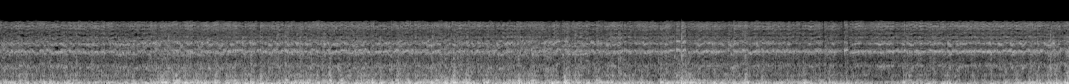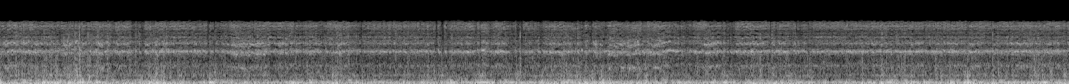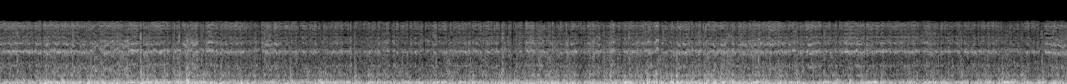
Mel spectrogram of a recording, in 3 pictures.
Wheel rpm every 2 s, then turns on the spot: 210, 230, 220, 230, 230, 230, 230, 230, 230, 230, 230, 230, 230, 230, 230, 230.
none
